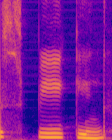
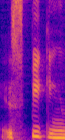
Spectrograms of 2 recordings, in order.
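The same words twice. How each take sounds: First: "स्पीकिंग" slowly split into s, pee, king; slow teaching breakdown of "स्पीकिंग"; syllable-by-syllable. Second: Said in the usual way. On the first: Shown as a demonstration. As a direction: sound out स्पीकिंग in separate pieces. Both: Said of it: "देखिए".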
